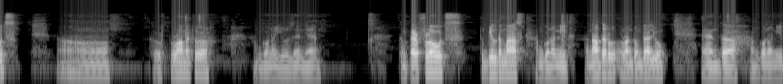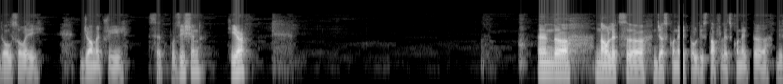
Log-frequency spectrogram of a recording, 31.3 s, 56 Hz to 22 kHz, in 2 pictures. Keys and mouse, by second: 3.9 shift+a, 8.9 click, 10.3 click, 11.2 shift+d, 12.8 click, 14.5 shift+a, 29.7 click, 30.9 click.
